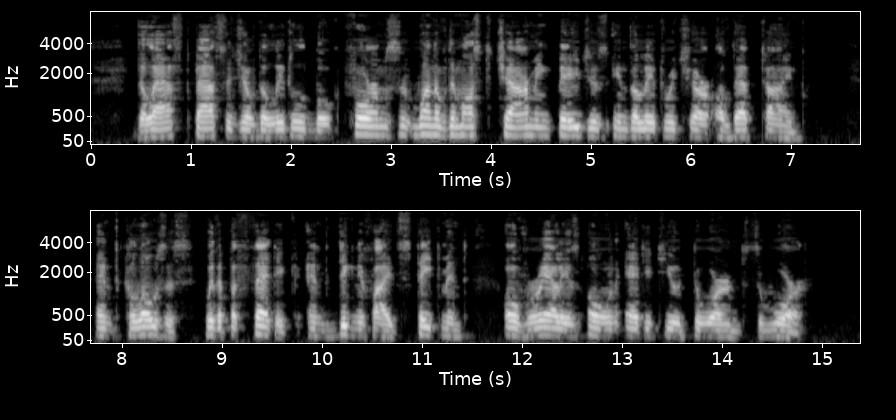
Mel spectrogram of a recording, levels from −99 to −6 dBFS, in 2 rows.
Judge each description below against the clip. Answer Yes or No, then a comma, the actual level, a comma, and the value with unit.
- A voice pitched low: Yes, low, 120 Hz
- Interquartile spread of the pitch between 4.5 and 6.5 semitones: No, average, 3.0 semitones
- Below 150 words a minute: Yes, slow, 135 wpm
